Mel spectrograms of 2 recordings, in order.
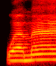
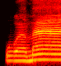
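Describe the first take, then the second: Both takes have the same delivery.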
